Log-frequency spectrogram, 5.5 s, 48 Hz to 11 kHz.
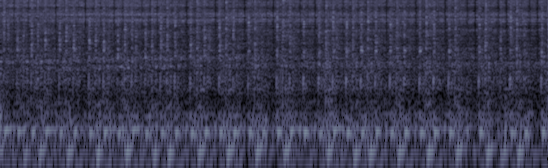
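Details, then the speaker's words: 1972 Harley XL Ironhead Sportster bobber, engine rebuilt after wasted pistons and pinion bushing, kick-started cold after sitting: lumpy but regular V-twin beat, three to four pulses a second, no ticking or clatter; idle should rise when warm. "When it warms up, that'll go up. Yeah. Let it warm up."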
